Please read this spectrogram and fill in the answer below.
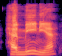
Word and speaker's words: Herminia: there's the low this is the storm her hermenia that's how you say it 32 likes wow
